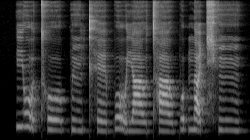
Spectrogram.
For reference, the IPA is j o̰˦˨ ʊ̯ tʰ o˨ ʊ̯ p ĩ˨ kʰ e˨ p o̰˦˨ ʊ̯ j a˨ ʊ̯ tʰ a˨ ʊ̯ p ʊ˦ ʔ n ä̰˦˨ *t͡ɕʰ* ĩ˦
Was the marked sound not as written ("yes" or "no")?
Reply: no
